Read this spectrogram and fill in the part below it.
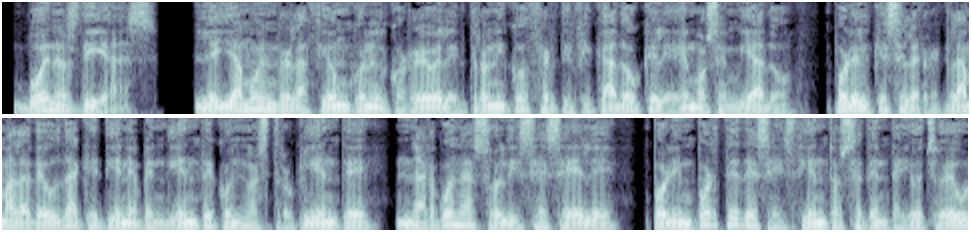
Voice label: audio call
